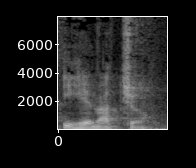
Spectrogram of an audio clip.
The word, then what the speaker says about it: Iheanacho: Iko Nacho or something? Is that his name? – It'd be difficult to Kelechi Iheanacho. I think it's pronounced Iheanacho.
